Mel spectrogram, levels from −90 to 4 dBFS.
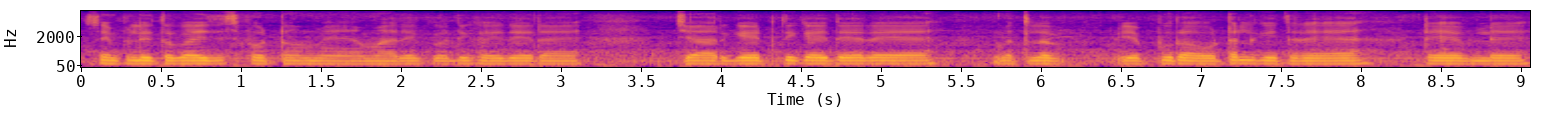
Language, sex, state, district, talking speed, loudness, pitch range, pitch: Hindi, male, Rajasthan, Bikaner, 180 wpm, -17 LUFS, 115-125 Hz, 120 Hz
